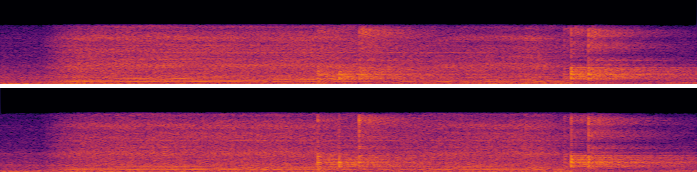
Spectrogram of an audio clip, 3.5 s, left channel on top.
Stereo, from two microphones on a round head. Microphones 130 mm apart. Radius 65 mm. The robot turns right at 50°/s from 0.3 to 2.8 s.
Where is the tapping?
55° right (ahead or behind), 0.6 m; by 3.5 s 10° right (ahead or behind), 0.6 m.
